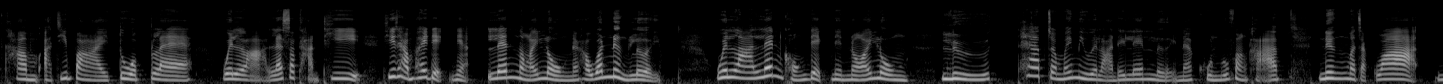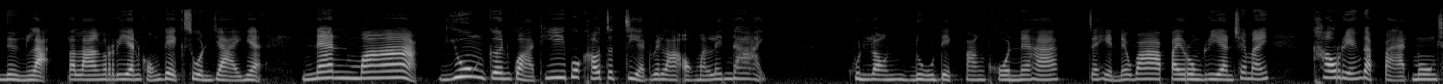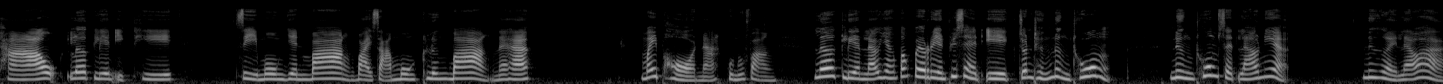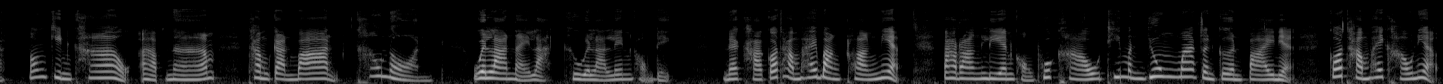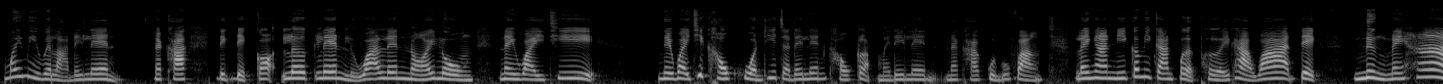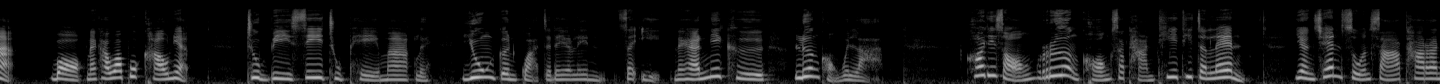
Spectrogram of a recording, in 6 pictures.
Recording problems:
abrupt cut into speech; at the end

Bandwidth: 14 kHz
